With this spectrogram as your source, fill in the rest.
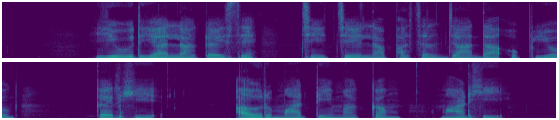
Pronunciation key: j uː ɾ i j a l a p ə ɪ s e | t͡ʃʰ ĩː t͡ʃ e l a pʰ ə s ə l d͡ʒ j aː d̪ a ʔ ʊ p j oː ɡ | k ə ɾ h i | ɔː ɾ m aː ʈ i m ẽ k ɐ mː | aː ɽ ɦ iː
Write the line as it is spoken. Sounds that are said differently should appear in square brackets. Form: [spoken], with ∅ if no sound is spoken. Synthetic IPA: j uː ɾ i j a l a [k] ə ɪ s e | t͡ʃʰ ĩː t͡ʃ e l a pʰ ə s ə l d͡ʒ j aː d̪ a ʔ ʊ p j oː ɡ | k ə ɾ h i | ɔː ɾ m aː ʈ i m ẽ k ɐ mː | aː ɽ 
